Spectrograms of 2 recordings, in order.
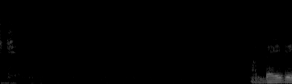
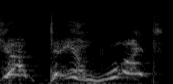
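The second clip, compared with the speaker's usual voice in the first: squeaky, very high disbelieving yelp; shocked neighbour; 6 dB louder, much slower than usual. Retold or imitated. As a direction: hit a sudden falsetto of disbelief as the neighbour. Neighbour's shocked outburst retold.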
